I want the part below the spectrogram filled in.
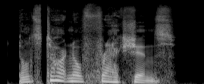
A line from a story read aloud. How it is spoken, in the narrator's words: Constance pleaded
